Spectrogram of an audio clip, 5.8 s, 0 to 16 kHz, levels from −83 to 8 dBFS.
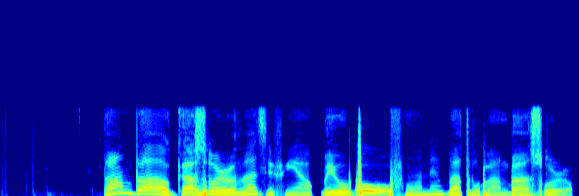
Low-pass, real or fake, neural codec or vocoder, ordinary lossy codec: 7.2 kHz; fake; codec, 16 kHz, 1 kbps, X-Codec, HuBERT features, trained on balanced general audio; none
